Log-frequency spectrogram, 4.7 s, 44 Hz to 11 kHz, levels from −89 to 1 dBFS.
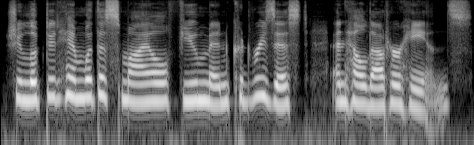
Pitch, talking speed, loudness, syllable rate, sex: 230 Hz, 200 wpm, -16 LUFS, 4.3 syllables/s, female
